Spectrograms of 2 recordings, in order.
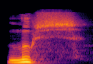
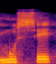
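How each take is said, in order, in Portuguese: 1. A palavra termina de forma seca no S final. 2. Um som de vogal é acrescentado depois do S final. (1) "A gente vai parar a pronúncia na letra anterior" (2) "o pessoal acha que tem que pôr E no final das coisas"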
